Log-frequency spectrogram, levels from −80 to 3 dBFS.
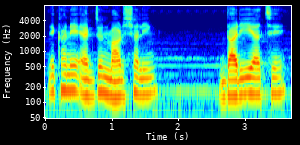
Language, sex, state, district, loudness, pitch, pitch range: Bengali, male, West Bengal, Cooch Behar, -17 LUFS, 160 Hz, 145-175 Hz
